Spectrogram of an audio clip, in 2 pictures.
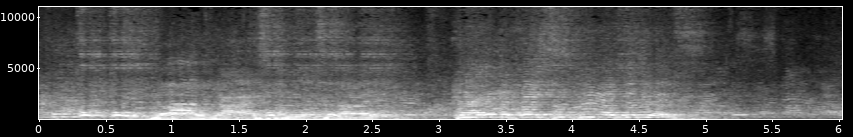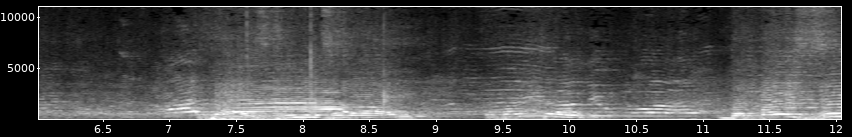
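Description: A man calls out loudly over a microphone.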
